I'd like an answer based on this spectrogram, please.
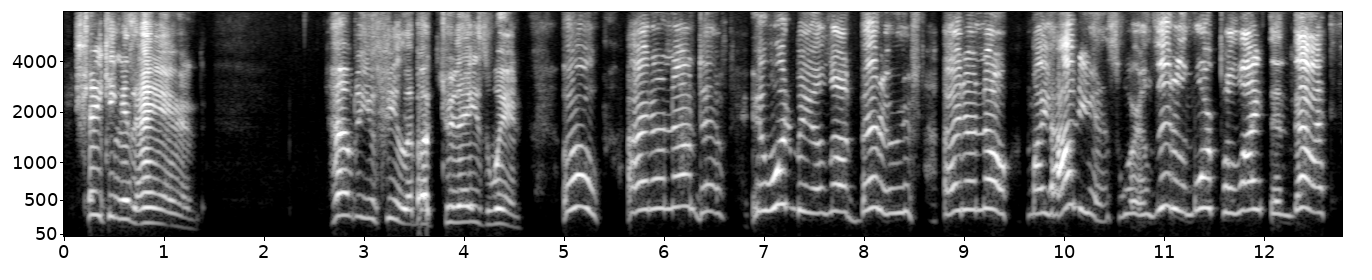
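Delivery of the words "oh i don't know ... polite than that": squeaky, very high-pitched tiny voice. Voicing a Givenchy mini bottle that just won: high-pitched Givenchy bottle voice. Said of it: "Why do you sound so high-pitched".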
